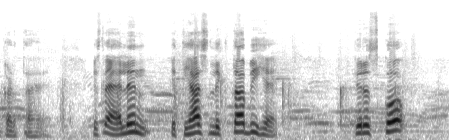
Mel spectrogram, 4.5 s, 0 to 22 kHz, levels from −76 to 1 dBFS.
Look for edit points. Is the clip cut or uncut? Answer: uncut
